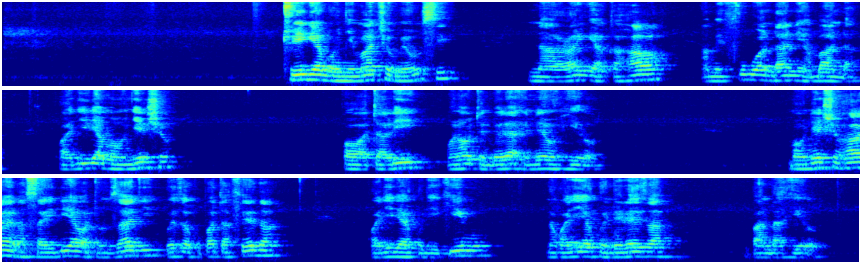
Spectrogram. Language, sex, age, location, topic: Swahili, male, 18-24, Dar es Salaam, agriculture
